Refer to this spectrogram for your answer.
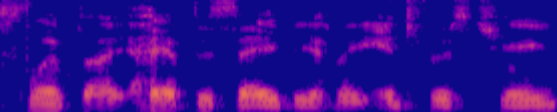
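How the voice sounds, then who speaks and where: A man with an American accent speaks at a fairly quick pace. His pitch is medium. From New York City. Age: 60s. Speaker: psychic medium. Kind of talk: interview, life story. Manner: halting, many fillers and repeats.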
